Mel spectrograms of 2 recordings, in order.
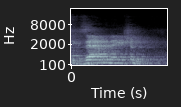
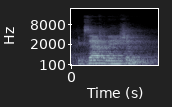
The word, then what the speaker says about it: examination: You can see prominence on two different syllables, right? One on Z, another on nay, right? Z and nay. These are heard loudly than the other syllables. Ik, no. Shan, no. Me, no. Examination, examination, examination. You hear it twice. Nay, Z. So these are the two accented syllables.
